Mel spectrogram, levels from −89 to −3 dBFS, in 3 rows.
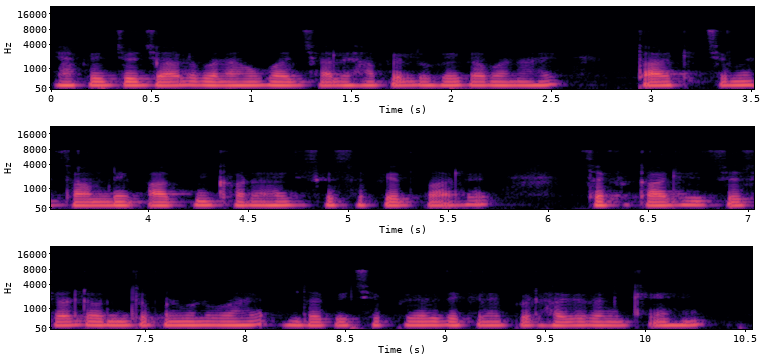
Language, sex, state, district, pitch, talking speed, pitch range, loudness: Hindi, male, Uttar Pradesh, Varanasi, 135 Hz, 205 wpm, 130-140 Hz, -39 LUFS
